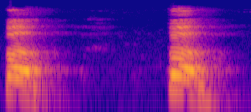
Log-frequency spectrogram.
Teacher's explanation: प अंदर जाके बाहर खुल रहा है, प, प, no vibration in the sound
